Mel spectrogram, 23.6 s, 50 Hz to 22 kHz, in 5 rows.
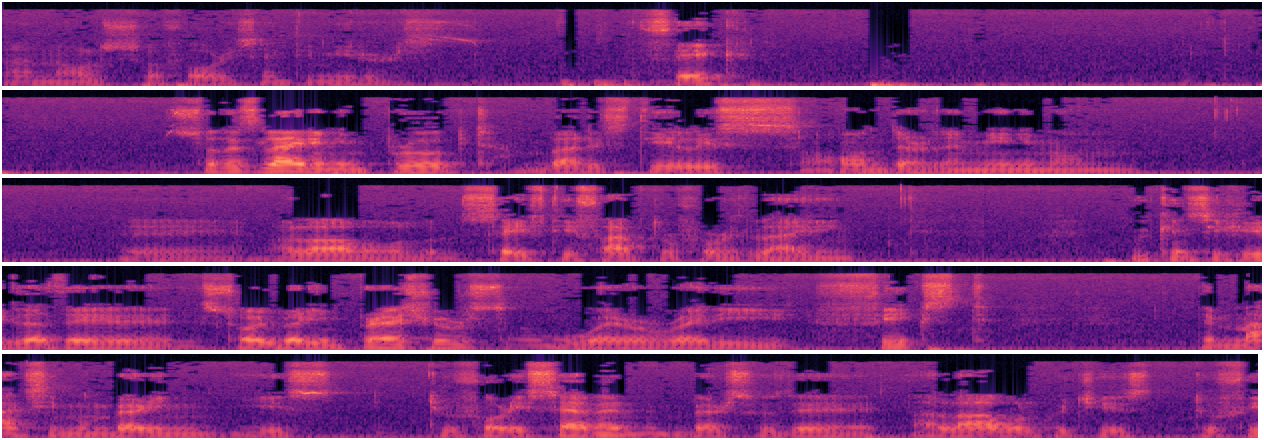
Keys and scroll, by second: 1.8-2.6 typing.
